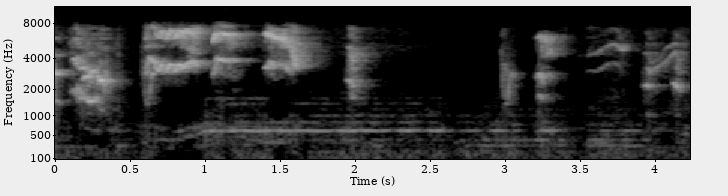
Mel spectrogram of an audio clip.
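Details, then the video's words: Oriental magpie-robin giving loud, harsh, scratchy high phrases mixed with chirps, over a faint steady low hum and background tones. "Suara Burung Kacer | Gacor"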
